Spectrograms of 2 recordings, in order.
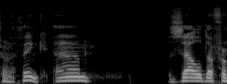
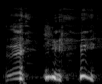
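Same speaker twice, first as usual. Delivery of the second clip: high squealing laugh; a real burst of high laughter; 12 semitones higher, 5 dB louder than usual. Real, not acted. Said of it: "I'm crying".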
